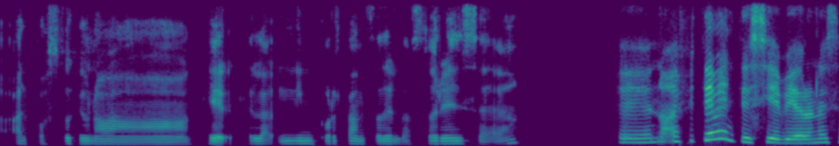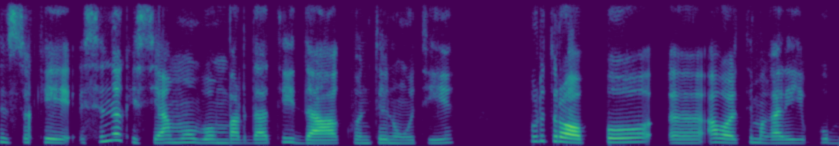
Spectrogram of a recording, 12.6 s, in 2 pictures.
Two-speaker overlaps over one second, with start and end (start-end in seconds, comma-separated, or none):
none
